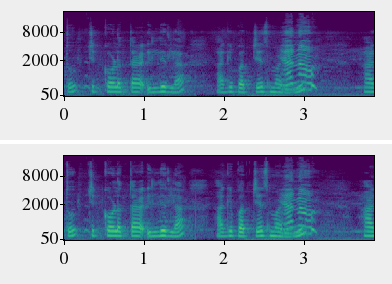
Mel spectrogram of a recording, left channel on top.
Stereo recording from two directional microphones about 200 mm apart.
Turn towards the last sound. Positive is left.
turn(degrees=-30)  # may be behind; listen again after turning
